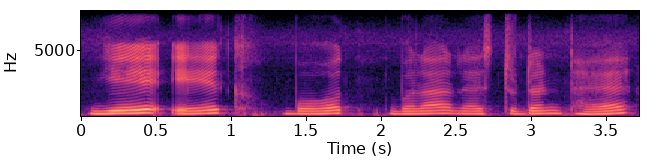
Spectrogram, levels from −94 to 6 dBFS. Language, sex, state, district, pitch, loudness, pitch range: Hindi, female, Uttar Pradesh, Saharanpur, 210 Hz, -18 LUFS, 195-225 Hz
